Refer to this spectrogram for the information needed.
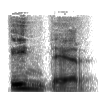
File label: "inter", latin; santillana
